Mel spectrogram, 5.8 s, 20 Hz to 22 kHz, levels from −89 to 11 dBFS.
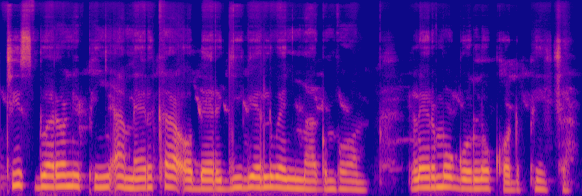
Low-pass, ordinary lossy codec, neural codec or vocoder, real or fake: none; none; codec, 44.1 kHz, 7.8 kbps, DAC; fake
